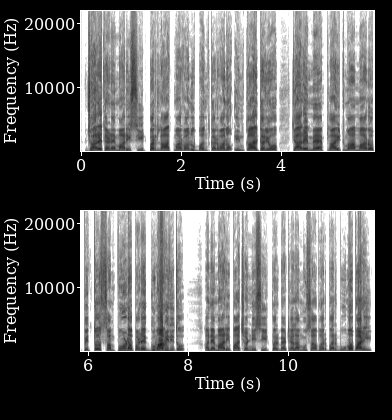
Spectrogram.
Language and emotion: Gujarati, angry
